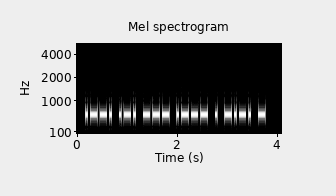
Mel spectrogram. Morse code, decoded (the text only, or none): PROJECT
